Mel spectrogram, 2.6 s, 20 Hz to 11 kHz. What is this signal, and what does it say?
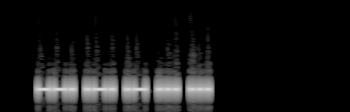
Morse code, heard as a keyed tone, about 40 wpm, 700 Hz. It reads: GRASS
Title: Five Letter Words - 40wpm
